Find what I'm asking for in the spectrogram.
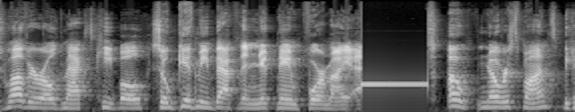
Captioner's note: beep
